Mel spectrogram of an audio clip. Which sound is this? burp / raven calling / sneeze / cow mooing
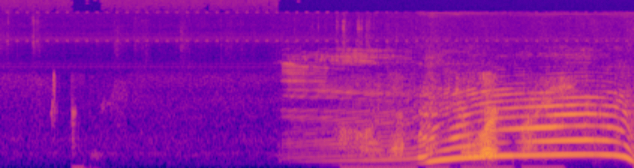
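cow mooing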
